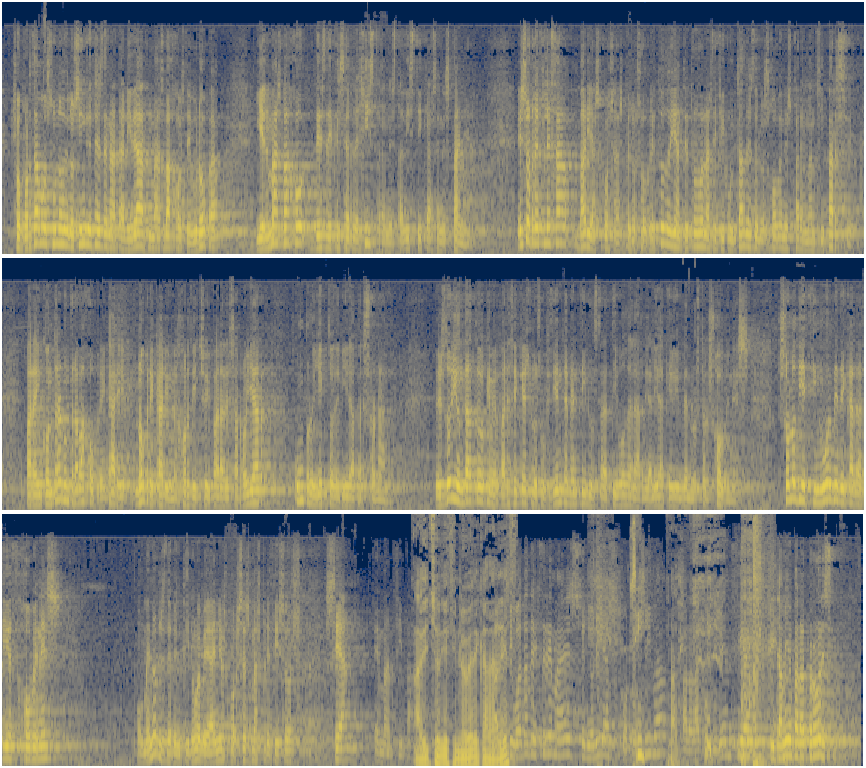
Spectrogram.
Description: Sánchez ha pronunciado un largo discurso en el que no ha podido evitar trabarse, confundir términos y no ser demasiado claro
